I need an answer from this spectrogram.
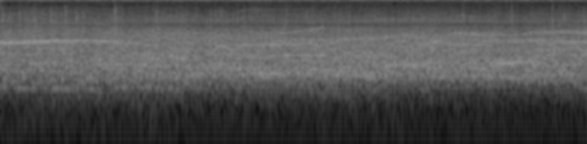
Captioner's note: audience cheering continues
